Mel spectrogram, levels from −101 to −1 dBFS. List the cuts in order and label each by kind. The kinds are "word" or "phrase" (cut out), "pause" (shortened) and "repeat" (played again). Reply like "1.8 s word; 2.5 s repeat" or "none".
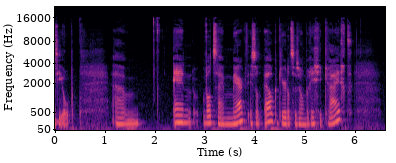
none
